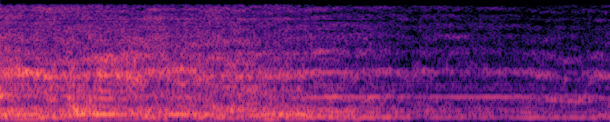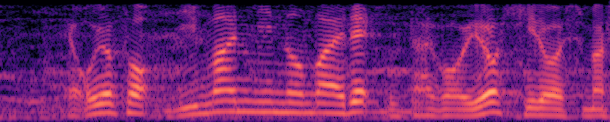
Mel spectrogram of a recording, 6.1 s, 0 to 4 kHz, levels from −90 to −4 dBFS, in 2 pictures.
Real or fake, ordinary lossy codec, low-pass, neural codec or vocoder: fake; none; 3.6 kHz; codec, 16 kHz, 8 kbps, FreqCodec, larger model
